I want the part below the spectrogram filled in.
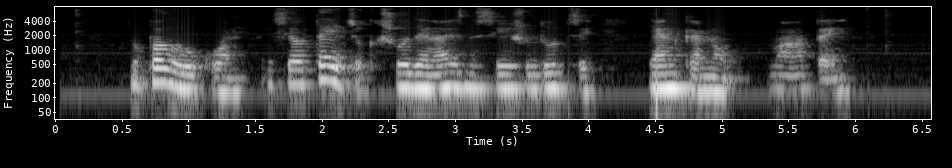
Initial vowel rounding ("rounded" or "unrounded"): rounded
